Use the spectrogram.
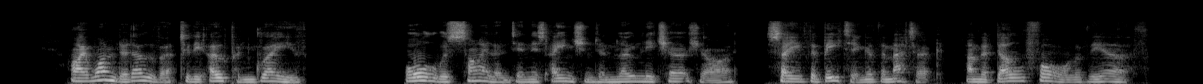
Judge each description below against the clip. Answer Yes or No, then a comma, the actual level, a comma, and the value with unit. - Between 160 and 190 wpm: No, average, 145 wpm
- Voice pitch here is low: Yes, low, 120 Hz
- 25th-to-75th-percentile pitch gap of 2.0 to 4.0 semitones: No, average, 5.1 semitones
